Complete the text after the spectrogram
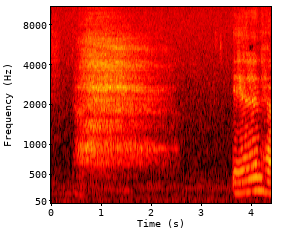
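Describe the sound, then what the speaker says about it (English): A long, audible exhale breathed deeply through the body during a gentle yoga session, soft and close, followed by a short spoken voice. "Nice deep breaths."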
